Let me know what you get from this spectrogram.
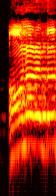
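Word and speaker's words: honorable: উচ্চারণ হয় হ দিয়ে কিন্তু এখানে এইচ এর উচ্চারণ হচ্ছে অ এর মত অনারেবল অ এর মত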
